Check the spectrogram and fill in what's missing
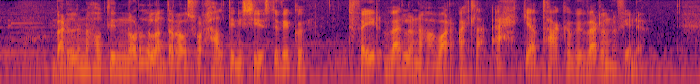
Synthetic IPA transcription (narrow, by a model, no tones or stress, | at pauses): vɛɾlʏnaɦawt̪ɪnɔɾðʏlant̪aɾawsvaɾ̥halt̪ɪnisiːðʏst̪ʏvɪːkʏ | t̪ʰveːjɾvɛɾlʏnaɦavaɾa̰jht̪la̰ʔɛhcɪaðt̪ʰaːkavɪðvɛɾlʏnafjɛ̰ːnʔʏ̰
